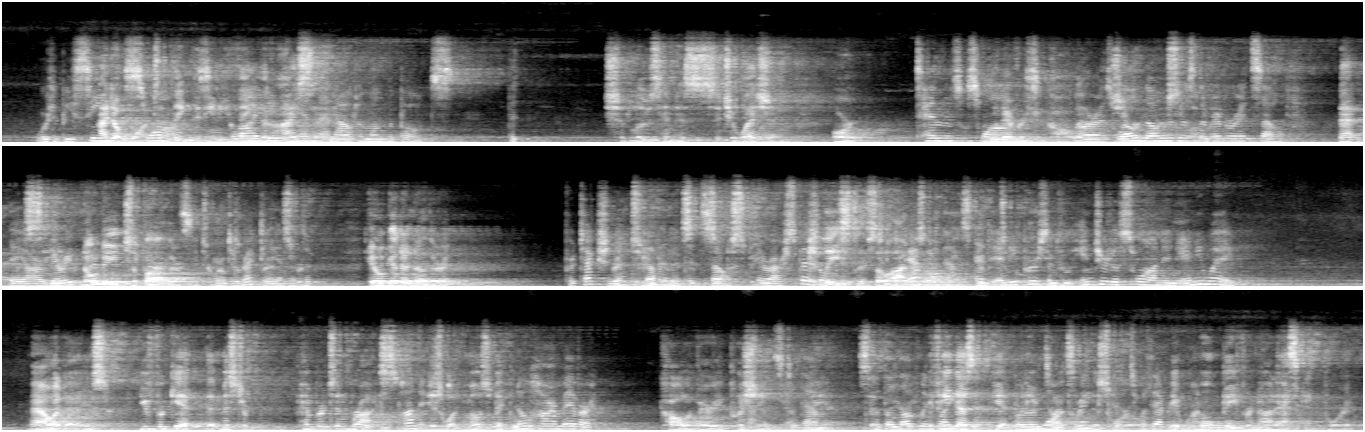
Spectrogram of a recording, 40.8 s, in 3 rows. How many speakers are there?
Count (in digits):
2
